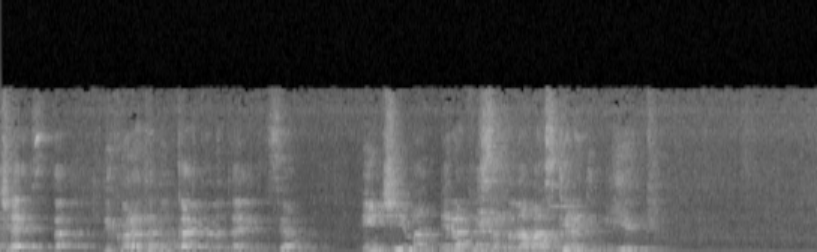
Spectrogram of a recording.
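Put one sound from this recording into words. A young woman reads out calmly into a microphone.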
